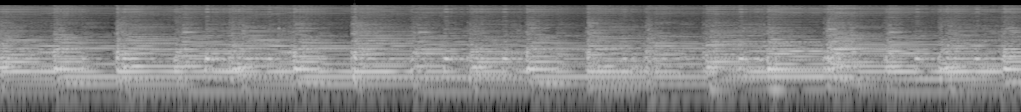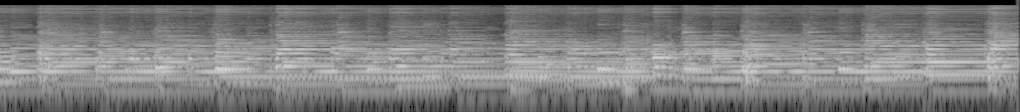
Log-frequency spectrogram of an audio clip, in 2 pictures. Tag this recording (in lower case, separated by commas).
music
